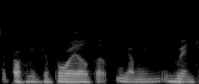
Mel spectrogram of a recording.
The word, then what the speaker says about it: de Broglie: calculate the and I should be professional and pronounce it properly de Broglie, but I mean it went to Broglie.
